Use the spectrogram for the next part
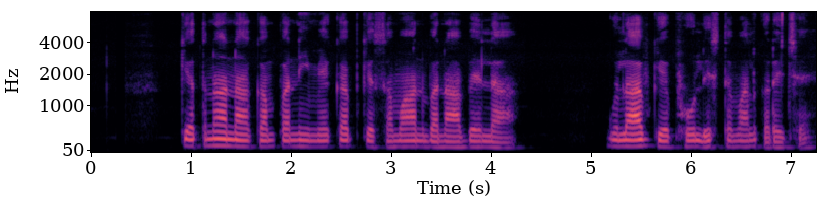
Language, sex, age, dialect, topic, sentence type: Magahi, male, 18-24, Western, agriculture, statement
